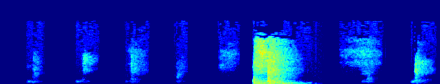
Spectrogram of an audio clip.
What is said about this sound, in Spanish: Vale, voy ahora, un momentito, me levanto, a cerrar una puerta.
